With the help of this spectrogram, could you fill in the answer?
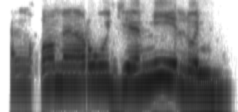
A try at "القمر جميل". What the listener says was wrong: أحسنتي ما شاء الله.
